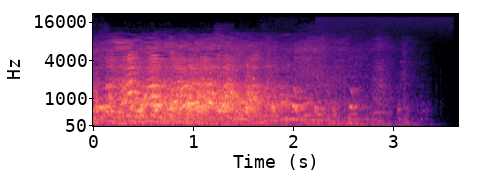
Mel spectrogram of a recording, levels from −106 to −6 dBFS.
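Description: No technical faults can be heard anywhere in this recording of sound.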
